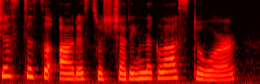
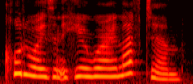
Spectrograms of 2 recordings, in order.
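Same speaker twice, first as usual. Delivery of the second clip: upset; 6 semitones higher, 5 dB louder than usual. A narrator's reading. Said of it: "she exclaimed".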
